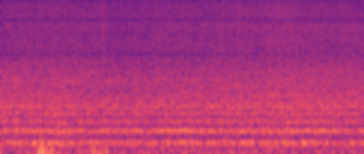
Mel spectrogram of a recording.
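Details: Honey bees feeding from a hand on a windy Central Alabama day ahead of rain; constant low buzzing drone partly buried under broad wind hiss, a gust thump near the start.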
